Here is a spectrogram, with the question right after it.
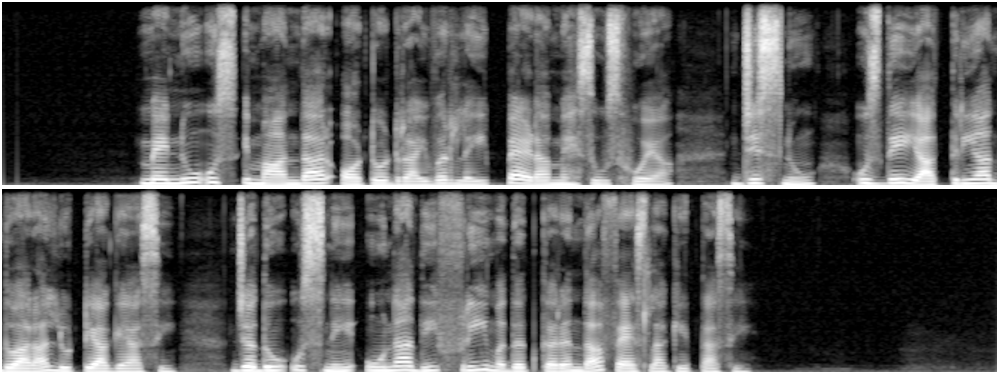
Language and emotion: Punjabi, sad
